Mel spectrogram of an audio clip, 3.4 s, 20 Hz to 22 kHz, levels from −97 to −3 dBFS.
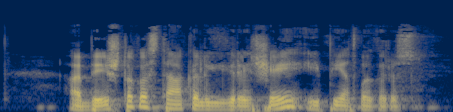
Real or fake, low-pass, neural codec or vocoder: real; 9.9 kHz; none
